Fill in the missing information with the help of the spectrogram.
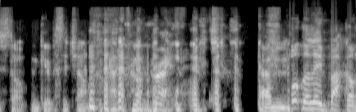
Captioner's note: laugh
